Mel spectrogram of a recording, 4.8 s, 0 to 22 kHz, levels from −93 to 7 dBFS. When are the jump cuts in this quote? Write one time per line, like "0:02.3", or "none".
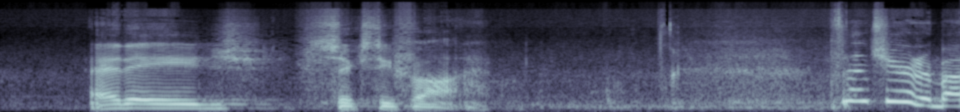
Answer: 0:01.4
